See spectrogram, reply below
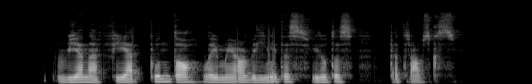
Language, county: Lithuanian, Alytus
